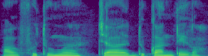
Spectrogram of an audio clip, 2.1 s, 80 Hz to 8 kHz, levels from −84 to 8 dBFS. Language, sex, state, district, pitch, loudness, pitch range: Wancho, female, Arunachal Pradesh, Longding, 200 Hz, -17 LUFS, 195-210 Hz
